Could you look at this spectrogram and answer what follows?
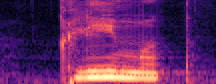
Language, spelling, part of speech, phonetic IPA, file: Ukrainian, клімат, noun, [ˈklʲimɐt], Uk-клімат.ogg
- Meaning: climate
